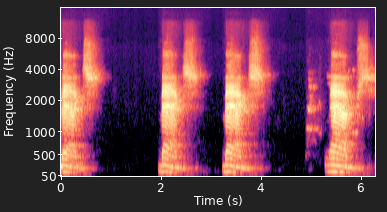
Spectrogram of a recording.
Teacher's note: One is z, which is voiced, as in bags, bags, bags, labs.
